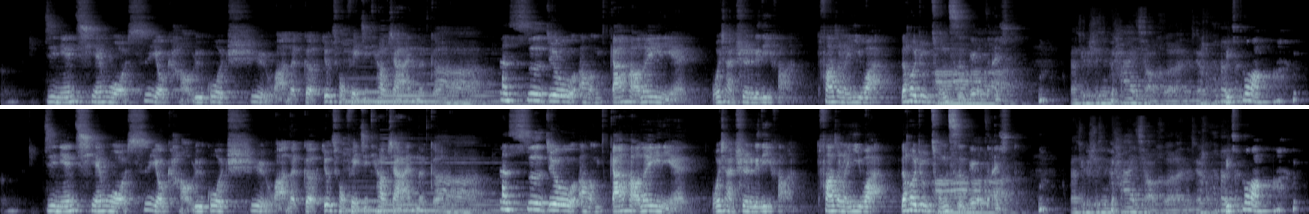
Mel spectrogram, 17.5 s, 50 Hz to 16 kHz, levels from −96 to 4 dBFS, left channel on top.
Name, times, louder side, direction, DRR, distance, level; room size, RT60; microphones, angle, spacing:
voice 1, 0.6-5.9 6.7-9.2 9.5-10.6 10.9-13.4 13.8-14.0 14.8-14.9 16.3-17.4, right 4 dB, 65° right, 0.6 m, -29 dB
sound 1, 4.6-8.6, equal, 45° right, 2.9 m, -40 dB
voice 2, 5.8-6.4 12.4-13.5 14.3-16.5, right 1 dB, 20° right, 4.5 m, -36 dB
25.5 x 16.5 x 2.9 m
head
